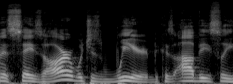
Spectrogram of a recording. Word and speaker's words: Caesar: coming soon 5th member of the family is Cesar. Apparently you're supposed to pronounce his name that way. I called him Caesar the first time I said anything about this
